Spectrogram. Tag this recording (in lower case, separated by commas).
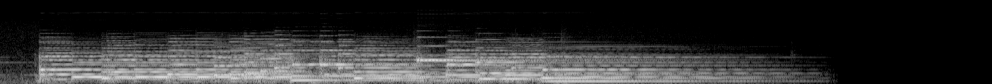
music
